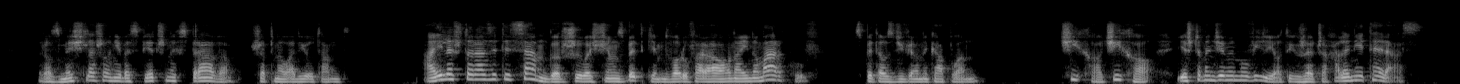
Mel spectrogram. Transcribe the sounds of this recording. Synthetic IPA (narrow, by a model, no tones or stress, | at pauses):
ɾɔ̰zmɘɕlaʂɔɲɛbɛspʲjɛt͡ʂnɘxspɾava̰xʂɛpnɔwa̰d̪jut̪ant̪ | a̰ilɛʂt̪ɔɾazɘt̪ɘsamɡɔɾʂɘwɛɕːɛ̃zbɘt̪kʲɛmd̪vɔɾufaɾaɔnainɔmaɾxṵf | spɘt̪awzd͡ʑivʲjɔnɘkapwa̰n | t͡ɕixɔ̰t͡ɕixɔ̰jɛʂt͡ʂɛbɛɲd͡ʑɛmɘmuvʲilʲiɔ̰t̪ɘɣʐɛt͡ʂaxalɛɲɛt̪ɛɾa̰s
